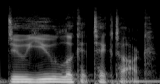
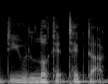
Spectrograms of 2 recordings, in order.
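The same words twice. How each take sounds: First: Said in the usual way. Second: Put-on quiet, low old-person take. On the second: Shown as a demonstration. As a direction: ask it like a frail old man. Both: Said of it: "I said that like an old person".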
